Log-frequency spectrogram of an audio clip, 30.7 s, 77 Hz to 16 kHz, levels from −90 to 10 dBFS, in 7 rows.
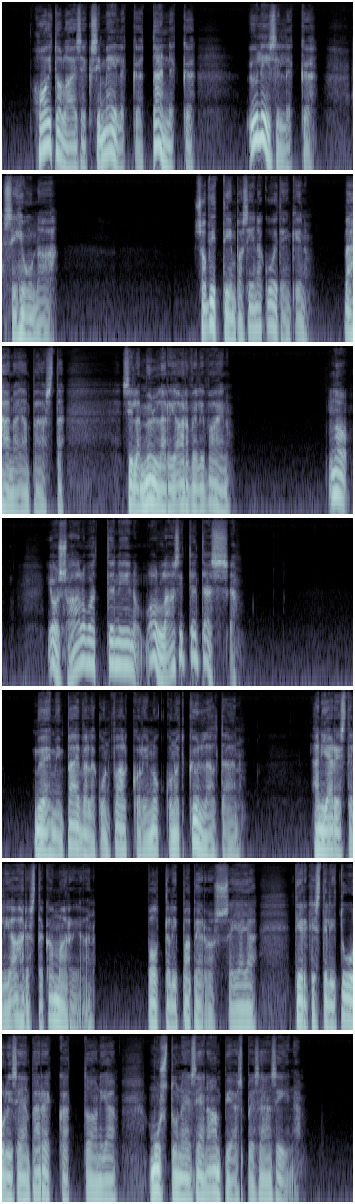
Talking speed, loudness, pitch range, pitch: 85 wpm, -20 LUFS, 80-95 Hz, 85 Hz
